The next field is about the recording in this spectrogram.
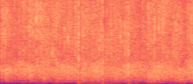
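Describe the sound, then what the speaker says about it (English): A room of listeners at a Raising the Bar Melbourne health talk breaks into applause for the speaker, a steady wash of clapping heard alone, close and full. "Can you please give Leo a final round of applause?"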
